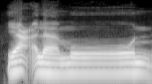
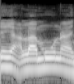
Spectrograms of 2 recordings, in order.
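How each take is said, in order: First: The word ends on a bare n sound. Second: The word ends with a vowel after n. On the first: The reader stops at this word. The speaker calls it right. "kita berwakaf di huruf nun kita baca ya'lamun" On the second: The reader carries on without stopping. The speaker calls it wrong. "jangan dibaca ya'lamuna"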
